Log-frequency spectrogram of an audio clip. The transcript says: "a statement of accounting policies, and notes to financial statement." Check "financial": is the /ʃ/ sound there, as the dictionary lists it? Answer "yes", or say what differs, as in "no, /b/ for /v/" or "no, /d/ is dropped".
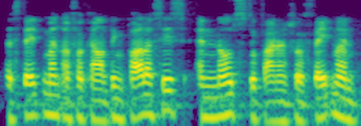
yes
